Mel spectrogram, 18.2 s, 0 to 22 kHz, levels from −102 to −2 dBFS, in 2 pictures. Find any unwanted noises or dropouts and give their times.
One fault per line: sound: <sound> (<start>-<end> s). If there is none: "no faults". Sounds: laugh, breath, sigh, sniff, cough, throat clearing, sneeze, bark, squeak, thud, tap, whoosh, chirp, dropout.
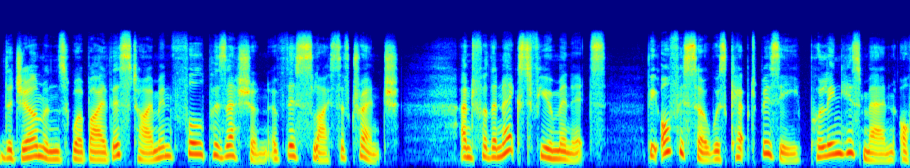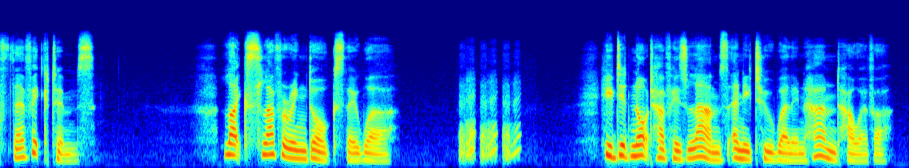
sound: laugh (13.7-14.3 s)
